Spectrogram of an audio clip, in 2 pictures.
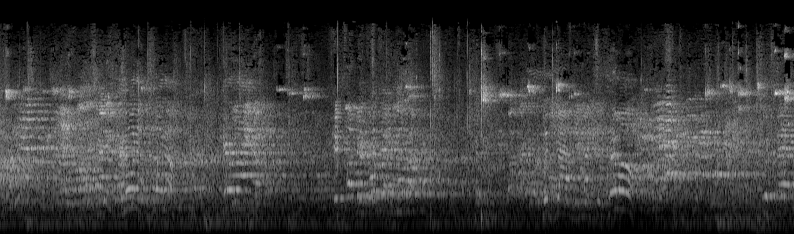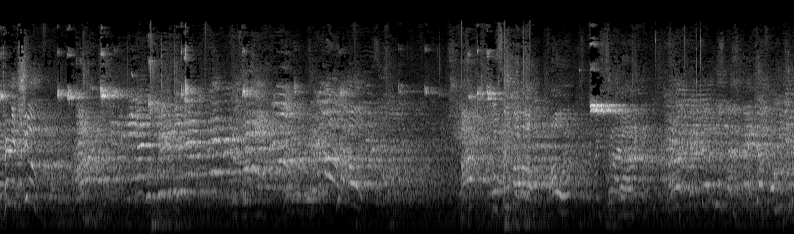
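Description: Basketball game in a gym: a basketball bouncing on the hardwood floor with many short knocks, under continual voices of players and onlookers, echoing in the large hall.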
